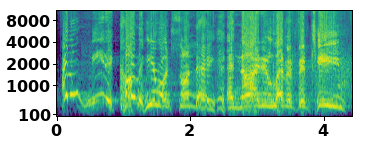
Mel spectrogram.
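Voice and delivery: high, loud and laughing, then slowing on "We're doing it"; emphatic retold shout. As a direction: insist with a laugh, then hammer it home. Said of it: "and I go".

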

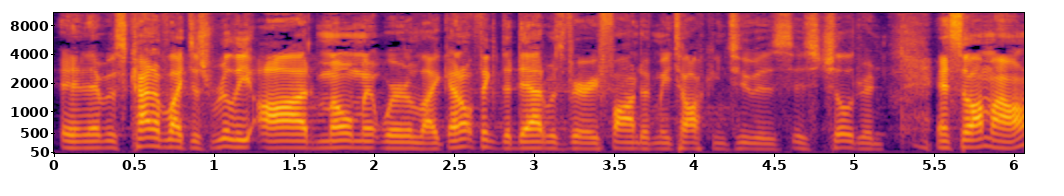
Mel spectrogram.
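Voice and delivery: normal talking voice

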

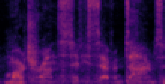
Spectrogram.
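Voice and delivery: soft whispered voice of God; whispered command. Retold or imitated. God speaking to Joshua before Jericho, soft whisper. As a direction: breathe it like a hushed command. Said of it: "God spoke to Joshua and he said".

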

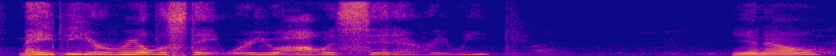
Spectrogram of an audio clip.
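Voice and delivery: soft teasing whisper. Real, not acted. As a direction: whisper it like a secret. Teasing about church seats.

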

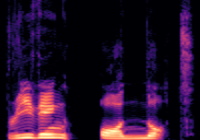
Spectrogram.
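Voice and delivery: captain threatens them off his ship; growled threat. A narrator's reading. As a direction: growl the order, menacing. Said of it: "he growled".

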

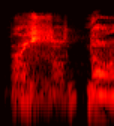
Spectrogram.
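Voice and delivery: slow, hushed no; whispering a reluctant no; whispered refusal. Retold or imitated. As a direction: back away in a whisper. Refusing the nudge.

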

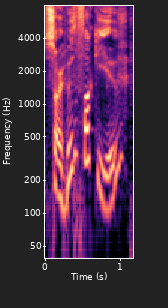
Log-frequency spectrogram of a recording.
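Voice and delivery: a golfer snapping back at a stranger who gives him tips; mock annoyed golfer. Golfer turning on a know-it-all stranger, mock irritated. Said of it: "He's gonna turn around and go".

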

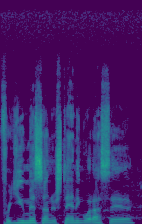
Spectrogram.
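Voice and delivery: low, soft, measured apology; mock apology. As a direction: apologize softly with a backhanded twist, hammed-up. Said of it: "You go back and".

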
